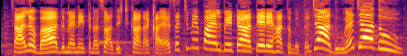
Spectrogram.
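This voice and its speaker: Woman voicing a grumbling, demanding older mother-in-law, high-pitched. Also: very animated, moderate pace, sharp tone, heavily acted. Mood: eager, pleased. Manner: complaining, bossy. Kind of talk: Hindi cartoon story dialogue. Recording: music behind the voice.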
